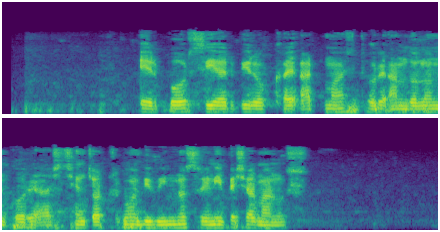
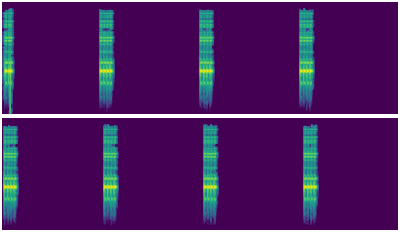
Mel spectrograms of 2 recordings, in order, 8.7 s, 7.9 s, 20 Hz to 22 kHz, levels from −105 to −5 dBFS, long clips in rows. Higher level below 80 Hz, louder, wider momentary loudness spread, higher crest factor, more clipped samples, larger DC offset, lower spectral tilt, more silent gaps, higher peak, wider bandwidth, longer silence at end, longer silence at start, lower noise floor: first, -56 dBFS vs -70 dBFS; second, -18 LUFS vs -14 LUFS; about the same, 6 LU vs 6 LU; about the same, 18 dB vs 18 dB; neither; neither; first, -4.5 dB/octave vs 4.5 dB/octave; second, none vs 0.12-0.97 s, 1.11-1.97 s, 2.11-2.97 s, 3.12-3.97 s, 4.12-4.97 s, 5.11-5.97 s, 6.12-6.97 s; about the same, -2 dBFS vs 0 dBFS; second, 8 kHz vs 16.5 kHz; first, 1.35 s vs 0.8 s; first, 0.2 s vs 0 s; second, -65 dBFS vs under -90 dBFS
